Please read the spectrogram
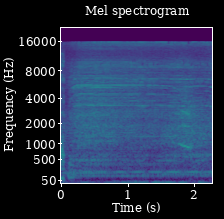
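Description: Golf 7 rear electronic parking brake caliper motors running as pad-change mode is ended, driving the brake pistons back against the new pads: a steady electric motor whine with a faint high tone that falls slightly. This is the pistons re-adjusting, which is completely normal.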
